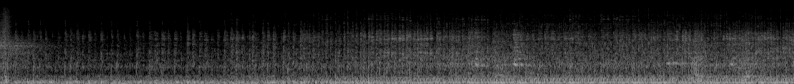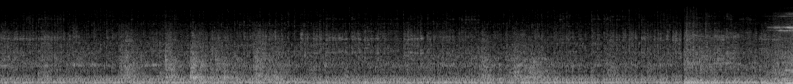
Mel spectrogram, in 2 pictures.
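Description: A rail cart rumbles steadily along tracks in an echoing tunnel.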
